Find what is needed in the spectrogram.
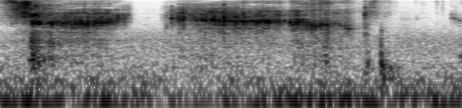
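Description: Dried potpourri crackling and rustling as it is squeezed and crunched in a plush toy's mouth, in two long scrunches, the second starting just under a second in.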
